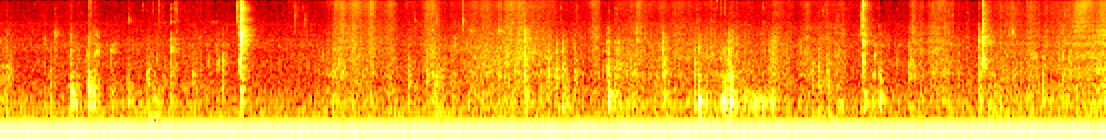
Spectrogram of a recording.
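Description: Close-miked chewing of a chili cheese dog with the mouth closed: soft, wet smacks and clicks scattered through, with one sharper click about two and a half seconds in, over a steady low hum.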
